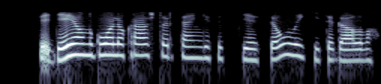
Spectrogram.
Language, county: Lithuanian, Kaunas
